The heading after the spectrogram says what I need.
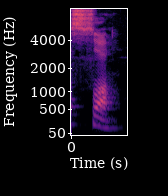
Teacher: स्वाद जो है हुरूफ इस्ताला में से है, मोटा पढ़ाया जाएगा सौ। वाक़ीमुस, लाम के ऊपर खड़ा ज़बर है तो एक अलिफ की मिकदार खींच कर पढ़ा जाएगा ला।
